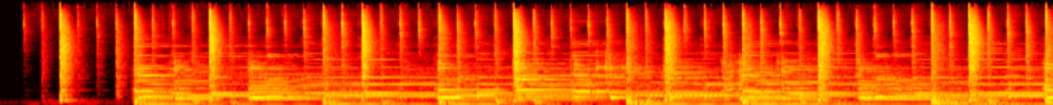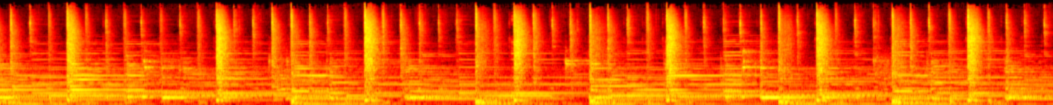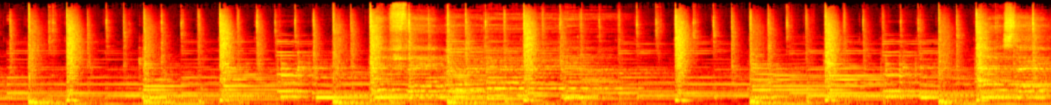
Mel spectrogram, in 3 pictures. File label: sad sad song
